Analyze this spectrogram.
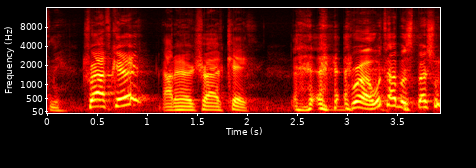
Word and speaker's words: TravQue: TravQue? It's crazy. You got it right. A lot of people, they say TravQue. I done heard it all. Trust me. TravQ? I done heard TravQue.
